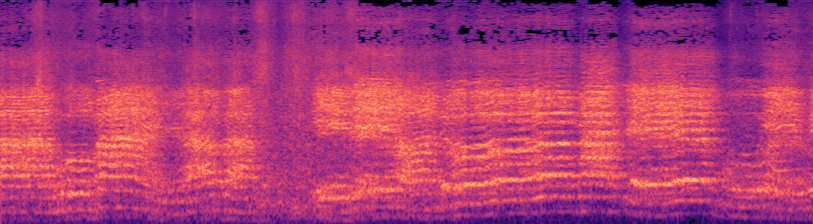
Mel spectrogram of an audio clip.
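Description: Group of voices singing a Tiv-language worship hymn without instruments, in long held notes with short pauses between phrases.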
